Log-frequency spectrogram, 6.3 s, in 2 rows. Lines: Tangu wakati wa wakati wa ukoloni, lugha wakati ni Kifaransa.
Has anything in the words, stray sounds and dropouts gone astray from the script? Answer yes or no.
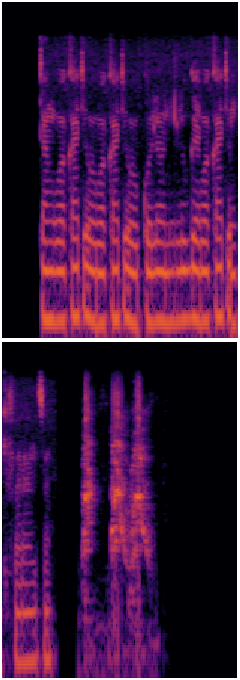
yes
